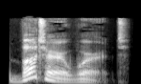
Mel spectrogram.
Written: butterwort

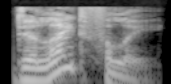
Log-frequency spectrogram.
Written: delightfully

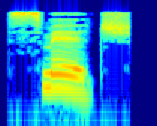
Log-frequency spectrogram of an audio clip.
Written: smidge

